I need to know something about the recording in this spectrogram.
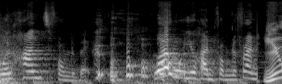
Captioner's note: laughing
